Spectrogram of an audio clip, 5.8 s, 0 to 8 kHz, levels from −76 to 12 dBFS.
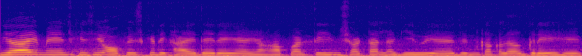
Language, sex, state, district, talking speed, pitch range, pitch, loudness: Hindi, female, Uttar Pradesh, Budaun, 205 wpm, 225-250 Hz, 235 Hz, -20 LUFS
